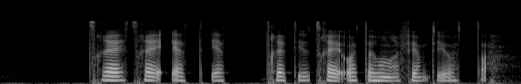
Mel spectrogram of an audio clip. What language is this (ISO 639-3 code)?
swe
